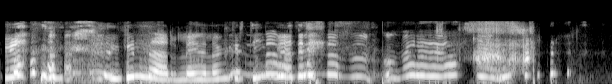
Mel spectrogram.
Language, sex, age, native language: Icelandic, female, 16, Icelandic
